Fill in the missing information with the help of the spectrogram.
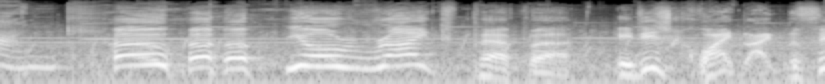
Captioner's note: laughs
